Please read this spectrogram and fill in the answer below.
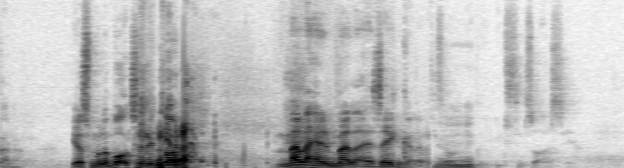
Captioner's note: laughter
